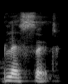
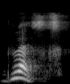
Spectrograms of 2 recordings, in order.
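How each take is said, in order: First: The ending is not a voiceless t sound. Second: The ending is a voiceless t sound. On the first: The speaker calls it wrong. "not blessed" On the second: The speaker calls it right. "The word B L E S S E D is pronounced as blessed"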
